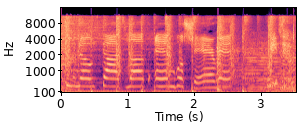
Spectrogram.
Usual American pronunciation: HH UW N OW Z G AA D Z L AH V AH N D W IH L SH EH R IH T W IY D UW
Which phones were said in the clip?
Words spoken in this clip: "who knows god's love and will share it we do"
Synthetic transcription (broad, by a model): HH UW N OW G AA D L AH V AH N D W IH L SH EH R IH T W IY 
